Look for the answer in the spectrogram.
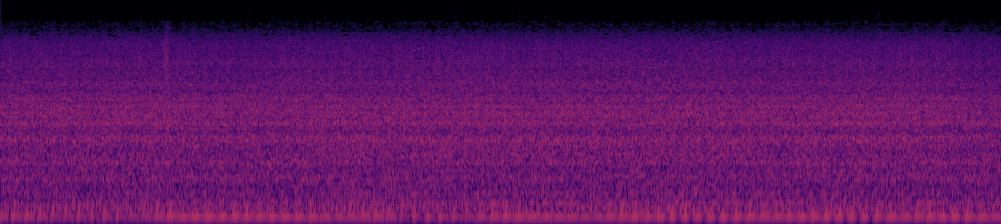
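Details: Idling engine with a misfire: slightly uneven stumbling chug under steady drone; unplugging cylinder two nearly kills it, cylinder one makes it run better; diagnosed bad coil pack.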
